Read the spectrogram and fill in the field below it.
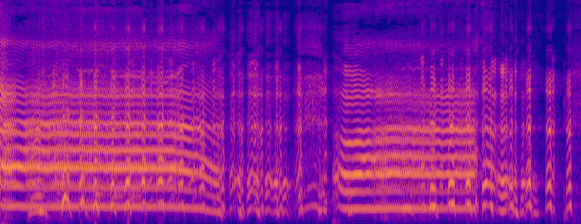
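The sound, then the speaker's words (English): A man yells and wails while riding his bike home, letting out long, sustained loud cries, with a brief pause between two drawn-out bursts and some broken, moaning sounds in between. “He's driving his bike and he's just yelling on his bike.”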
